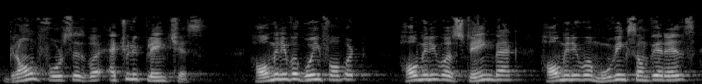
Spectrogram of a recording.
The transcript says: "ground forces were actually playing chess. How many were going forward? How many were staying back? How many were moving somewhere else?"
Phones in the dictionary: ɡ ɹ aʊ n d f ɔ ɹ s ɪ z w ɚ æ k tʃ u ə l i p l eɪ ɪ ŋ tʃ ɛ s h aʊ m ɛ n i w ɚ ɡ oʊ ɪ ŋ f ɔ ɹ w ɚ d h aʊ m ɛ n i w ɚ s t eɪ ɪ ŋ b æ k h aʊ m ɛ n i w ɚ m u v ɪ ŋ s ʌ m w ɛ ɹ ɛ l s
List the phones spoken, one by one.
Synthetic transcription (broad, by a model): ɡ ɹ aʊ n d f ɔ ɹ s ɪ z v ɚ æ k tʃ u ə l i p l eɪ ɪ ŋ tʃ ɛ s h aʊ m ɛ n i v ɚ ɡ oʊ ɪ ŋ f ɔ ɹ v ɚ d h aʊ m ɛ n i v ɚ s t eɪ ɪ ŋ b æ k h aʊ m ɛ n i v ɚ m u v ɪ ŋ s ʌ m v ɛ ɹ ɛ l s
